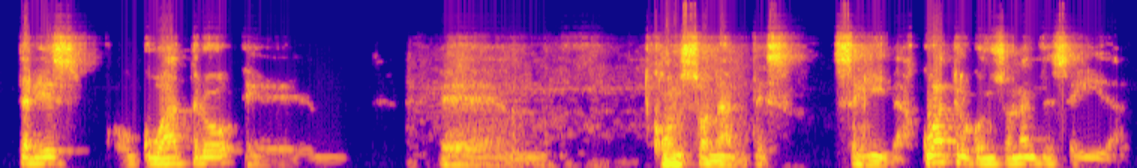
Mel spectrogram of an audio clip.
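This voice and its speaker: A man giving a class lecture, explaining step by step and often checking in with "¿sí?". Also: medium pitch. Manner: explanatory, asks "¿sí?" often, pauses and restarts. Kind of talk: class lecture on psychoanalytic theory.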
